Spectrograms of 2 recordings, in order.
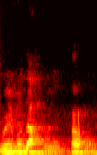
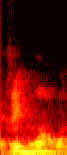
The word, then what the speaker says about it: Raymond Aron: pensamento soci né rond como é que a pronúncia Raymond Aron é Rayon Aron na verdade mas é certo que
